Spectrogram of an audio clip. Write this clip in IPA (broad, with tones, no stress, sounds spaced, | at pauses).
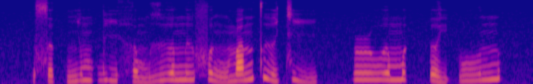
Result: s ə˨˩ k̚ ɲ ə˧ m ɓ i˨˩ h ə˨˩˨ m ɣ ɨ˧ ə̯ n ɨ˧˥ f ə˨˩˨ ŋ m a˧˥ n t̪ ɨ˨˩˦ ə̯ c i˨˩˨ | ɹ u˧ ə̯ m ə˦˥ k̚ ʔ ə˨˩˨ j ʔ u˧˥ n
